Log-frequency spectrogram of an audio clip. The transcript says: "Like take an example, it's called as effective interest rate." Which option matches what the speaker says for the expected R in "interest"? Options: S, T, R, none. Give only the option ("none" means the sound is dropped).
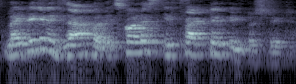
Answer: none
